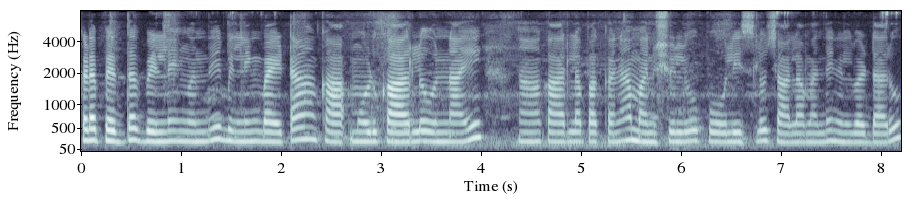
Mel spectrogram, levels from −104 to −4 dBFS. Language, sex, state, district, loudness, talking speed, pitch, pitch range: Telugu, female, Telangana, Nalgonda, -18 LUFS, 125 wpm, 210 Hz, 205-220 Hz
